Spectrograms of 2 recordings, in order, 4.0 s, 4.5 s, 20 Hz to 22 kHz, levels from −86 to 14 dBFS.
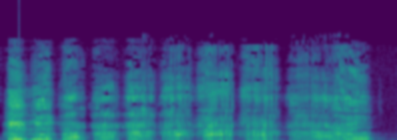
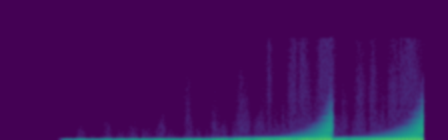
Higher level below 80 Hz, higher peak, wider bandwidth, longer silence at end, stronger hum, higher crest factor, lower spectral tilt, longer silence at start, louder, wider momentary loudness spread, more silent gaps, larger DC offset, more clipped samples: about the same, -36 dBFS vs -36 dBFS; first, 0 dBFS vs -8 dBFS; first, 16 kHz vs 6.2 kHz; about the same, 0.25 s vs 0.25 s; neither; first, 22 dB vs 16 dB; second, -3.5 dB/octave vs -9.5 dB/octave; second, 0.05 s vs 0.65 s; first, -21 LUFS vs -24 LUFS; second, 8 LU vs 20 LU; neither; neither; neither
